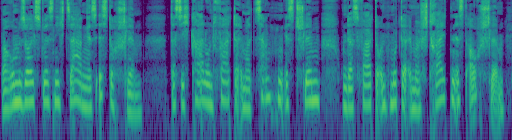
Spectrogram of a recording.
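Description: A woman reader voicing a young, earnest shop assistant, talking in quick, pleading bursts in an audiobook. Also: mid-range voice, a little mellow, husky, no echo, clean studio sound, voice pushed up. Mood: earnest, lively. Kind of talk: audiobook reading.

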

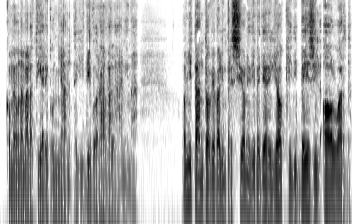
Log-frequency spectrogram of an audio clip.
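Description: A man reading a classic novel aloud in a slow, measured storytelling manner, as an audiobook. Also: very deep voice, a little mellow, husky. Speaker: audiobook reader. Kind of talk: literary audiobook narration.

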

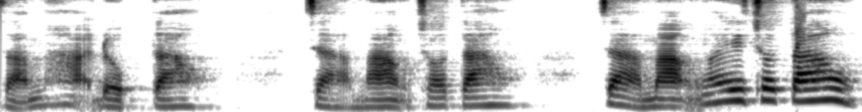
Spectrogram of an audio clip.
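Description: A wrathful old ghost growls out his threats in a low, gruff, booming voice, as a woman storyteller puts him on. He sounds raspy and menacing. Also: sing-song, slow pace, full character voice. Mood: vengeful. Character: dead old master's ghost, vengeful and menacing.

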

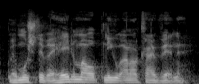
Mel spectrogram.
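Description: A man's voice: low voice, steady tone, rapid-fire, darkish tone. A man reading out a humorous, self-mocking radio column in a dry, wry manner.

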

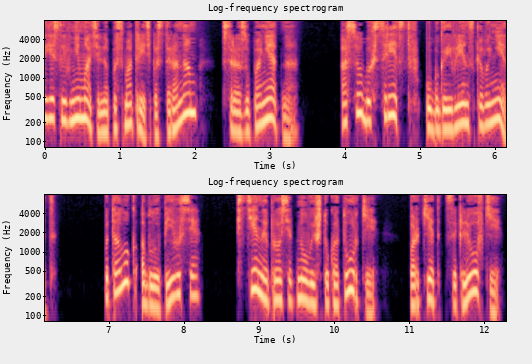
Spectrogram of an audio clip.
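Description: A woman with a lowish, expressive voice narrates an audiobook in the first person. The recording is dry, with clean studio sound.

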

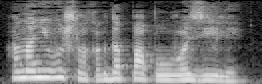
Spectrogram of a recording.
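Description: A woman narrating a first-person story as an audiobook in a steady storytelling manner. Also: medium pitch, fast.

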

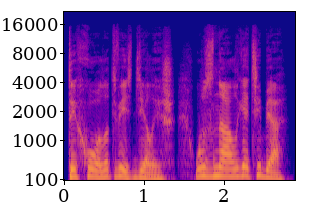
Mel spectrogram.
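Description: A man's voice: medium pitch, fairly quick, warm tone, dry recording, studio quality, lightly acted. A man voicing a fervent, feverish young ex-soldier who talks earnestly about a plague and hope. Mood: frantic shouting.

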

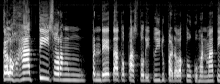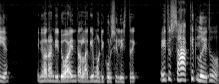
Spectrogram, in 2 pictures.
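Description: A man's voice: sits high, a little fast, gravelly. A middle-aged male pastor giving a candid, emotional sermon, mixing English words into his talk.

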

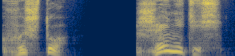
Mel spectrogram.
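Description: A man voicing an excitable young Gascon musketeer in a comic audiobook. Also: medium pitch, moderate pace, dry recording, clean studio sound. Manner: excitable, exclamatory.

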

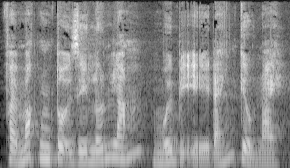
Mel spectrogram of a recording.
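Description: A woman's voice: fairly low pitch, animated, brisk, breathy edge, soft background music. A woman reading a dramatic story aloud as narrator.

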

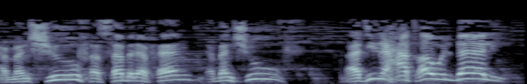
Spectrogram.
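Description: Picture a skeptical middle-aged Egyptian butcher grumbling at a neighbor in a classic radio play. His voice is gravelly and bright, high for a man. The lines come quick and lively in pitch. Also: heavily acted. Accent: Egyptian Arabic. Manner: complaining, skeptical. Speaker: butcher shop owner.

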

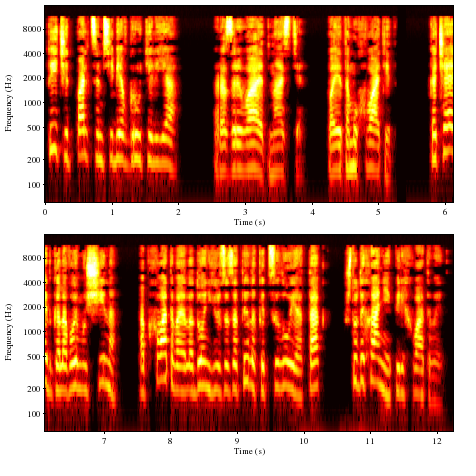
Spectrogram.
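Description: A woman's voice: mid-range voice, a bit bright, no echo. Woman narrating an emotional romance. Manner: emotional, measured storytelling. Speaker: audiobook narrator. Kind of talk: first-person romance narration.

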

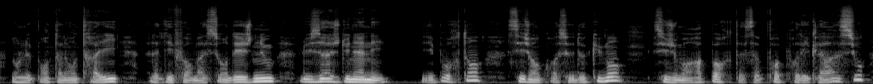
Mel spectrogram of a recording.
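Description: A man's voice: medium pitch, warm tone, dry recording, natural voice. A man reading the part of a shrewd, sardonic male detective who talks in a dry, probing, lightly ironic way.

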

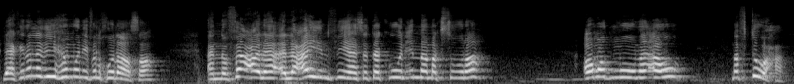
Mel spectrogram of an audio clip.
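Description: A man's voice: extremely high pitch, quick pace. A man teaching morphology in a classroom lecture, explaining step by step and asking his students questions.

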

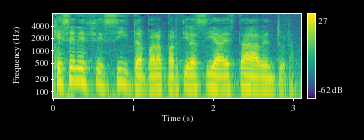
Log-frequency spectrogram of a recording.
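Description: A man's voice: medium pitch, a little fast, darkish tone, slight background noise. A man hosting a radio interview, rambling and restarting his questions as he goes. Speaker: radio show host.

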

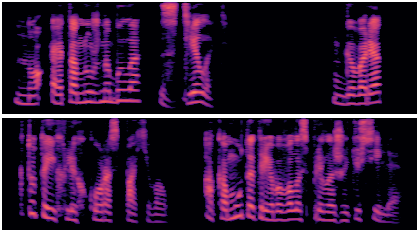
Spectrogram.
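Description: Calm woman narrating an audiobook, dry close sound. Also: medium pitch, no room sound. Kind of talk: scripted narration.

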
